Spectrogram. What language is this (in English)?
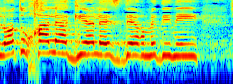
Hebrew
